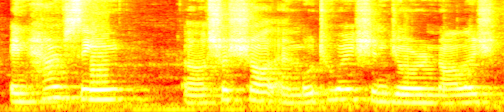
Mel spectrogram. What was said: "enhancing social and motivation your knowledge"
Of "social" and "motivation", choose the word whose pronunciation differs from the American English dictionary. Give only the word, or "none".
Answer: social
